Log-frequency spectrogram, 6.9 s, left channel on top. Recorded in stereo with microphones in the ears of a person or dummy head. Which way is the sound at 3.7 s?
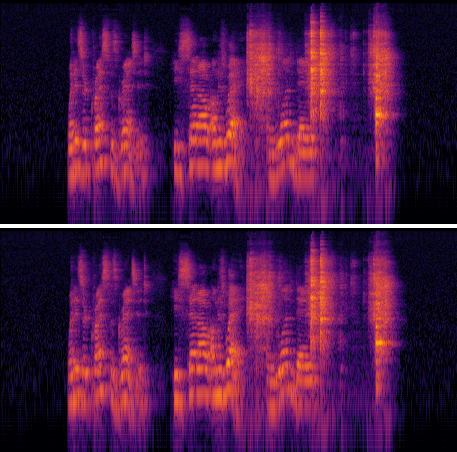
5° right (ahead or behind).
